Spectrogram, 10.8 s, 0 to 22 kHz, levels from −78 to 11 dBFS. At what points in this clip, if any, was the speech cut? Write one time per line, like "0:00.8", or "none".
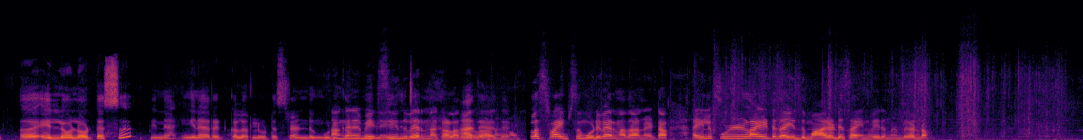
0:05.3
